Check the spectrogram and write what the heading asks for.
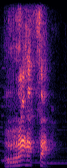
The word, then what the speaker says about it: Rapha: Et l'étymologie en hébreu de ce mot-là, l'étymologie en hébreu de ce mot-là, ça se prononce Rapha, qui signifie se détendre.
